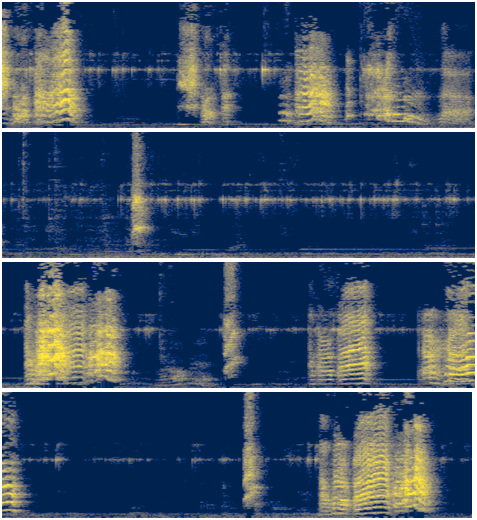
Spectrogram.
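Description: A parrot squawks and chatters close by in short bursts.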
